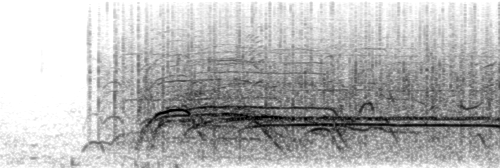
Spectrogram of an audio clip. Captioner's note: audience applauding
